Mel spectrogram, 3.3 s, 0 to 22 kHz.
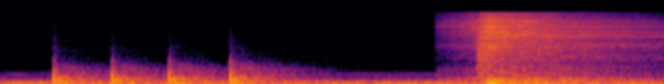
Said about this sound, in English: As the Combination Memorial and Group Bitch Session continues in the bioswamp, at Airlock 56, there's a quiet knock on the door.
